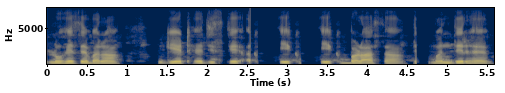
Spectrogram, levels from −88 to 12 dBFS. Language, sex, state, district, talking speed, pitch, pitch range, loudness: Sadri, male, Chhattisgarh, Jashpur, 130 wpm, 115 Hz, 110-130 Hz, -18 LUFS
